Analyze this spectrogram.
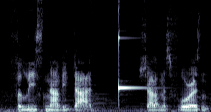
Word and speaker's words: Feliz Navidad: and the last question how do you say merry christmas in spanish we have to be uh felice died shout out miss flores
